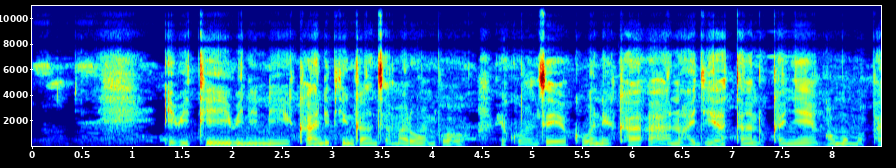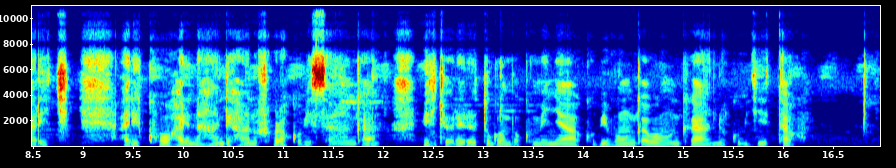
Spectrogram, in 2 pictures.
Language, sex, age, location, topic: Kinyarwanda, male, 50+, Nyagatare, agriculture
